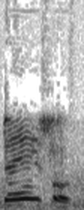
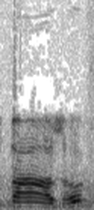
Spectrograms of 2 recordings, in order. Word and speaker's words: Basel: M she still said she still said basil sort it out hang on the frenches bar the German is Basel what on Earth is basil right okay this is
